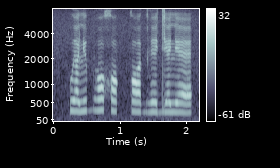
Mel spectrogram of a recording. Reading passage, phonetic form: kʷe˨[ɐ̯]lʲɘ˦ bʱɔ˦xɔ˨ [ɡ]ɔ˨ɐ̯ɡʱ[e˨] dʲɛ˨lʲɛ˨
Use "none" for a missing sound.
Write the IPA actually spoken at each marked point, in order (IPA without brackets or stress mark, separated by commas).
ɐ̯, kː, e˨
